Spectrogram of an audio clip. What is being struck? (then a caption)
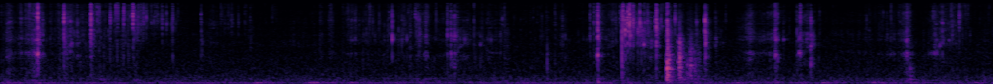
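Bar of soap shaved with a blade. A utility blade shaves thin curls off the surface of a solid brown soap bar held in the palm. Crisp, bright scraping and crackling strokes come in irregular bursts, with a denser flurry of cuts toward the middle. Short, dry, tearing-like sounds with almost no low end.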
